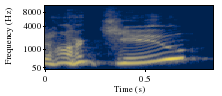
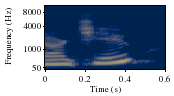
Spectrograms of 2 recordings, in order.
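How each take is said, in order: First: Louder, demanding an answer; preacher pressing the congregation to respond; louder repeat. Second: Said in the usual way. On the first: Shown as a demonstration. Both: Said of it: "I said, "Aren't you?".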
